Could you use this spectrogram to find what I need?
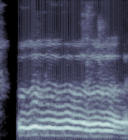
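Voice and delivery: eerie, haunting, drawn-out spooky ghostly ooh. Announcing a Halloween Spooktacular concert: ghost impression on ooh. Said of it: "that's my impression of a ghost".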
